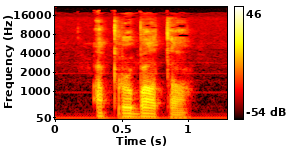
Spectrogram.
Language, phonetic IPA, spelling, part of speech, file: Polish, [ˌaprɔˈbata], aprobata, noun, Pl-aprobata.ogg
